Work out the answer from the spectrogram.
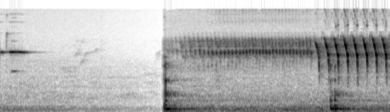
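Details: Canary lure song for provoking a rolling reply: a short whistle, two seconds of near silence, then a sustained buzzy rolling trill that breaks into a run of sharp downslurred notes at the end.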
